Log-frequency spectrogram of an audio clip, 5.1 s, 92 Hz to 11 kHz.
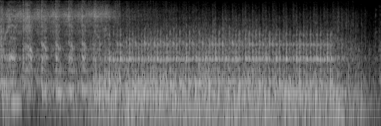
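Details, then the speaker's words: Old diesel tractor cranked on a lithium LiFePO4 battery (100Ah WattCycle or 140Ah LiTime test): quick crank catches at once, steady even diesel clatter, no misses or knocks, a little smoke; healthy start. "Let's go ahead and see how it cranks. Like a champ. Wow, a little bit of smoke. She's an old girl."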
